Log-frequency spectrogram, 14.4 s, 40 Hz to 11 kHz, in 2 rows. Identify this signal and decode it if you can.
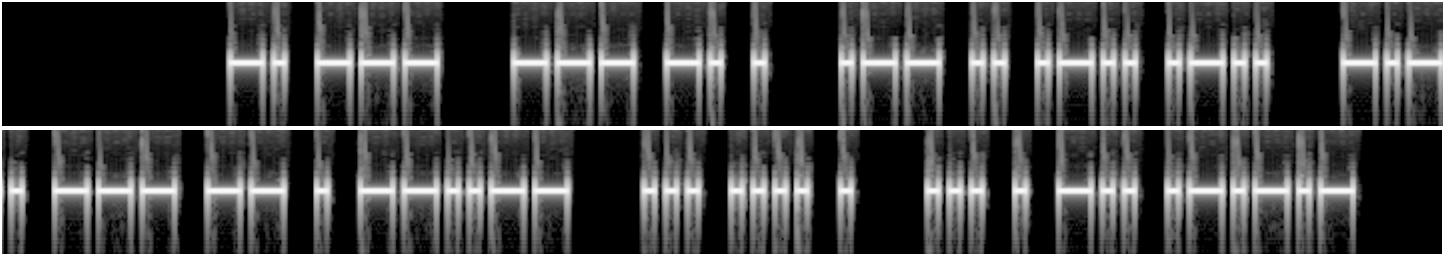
Morse code, heard as a keyed tone, about 21 wpm, 700 Hz. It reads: NO ONE WILL COME, SHE SED.
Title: Sentences from Top 100 Words and Abbreviations 22wpm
